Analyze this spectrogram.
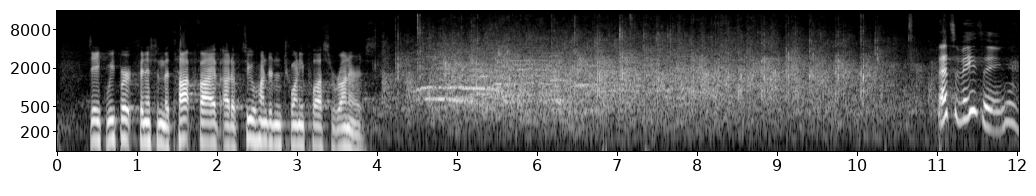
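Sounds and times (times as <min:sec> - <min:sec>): audience applauding: 0:04.0 - 0:11.9.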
